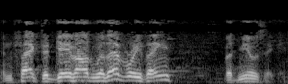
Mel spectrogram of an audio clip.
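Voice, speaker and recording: A man's voice: fairly high pitch, sing-song, a bit bright, soft background music. An actor playing a shrewd, wry private detective who narrates his own case in an old-time radio drama. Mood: wry, brisk. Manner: wry, brisk storytelling. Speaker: narrator and lead character. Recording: slightly noisy old radio recording.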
